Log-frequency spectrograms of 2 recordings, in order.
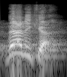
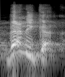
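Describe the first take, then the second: First: The first vowel is short. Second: The same.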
